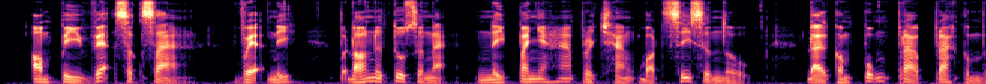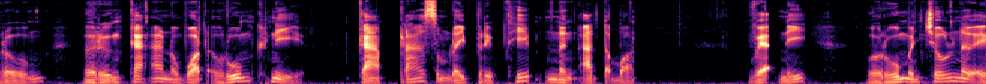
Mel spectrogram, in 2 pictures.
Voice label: Khmer

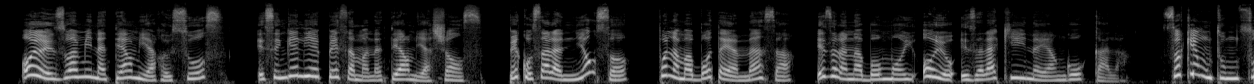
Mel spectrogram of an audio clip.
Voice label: Lingala Female

